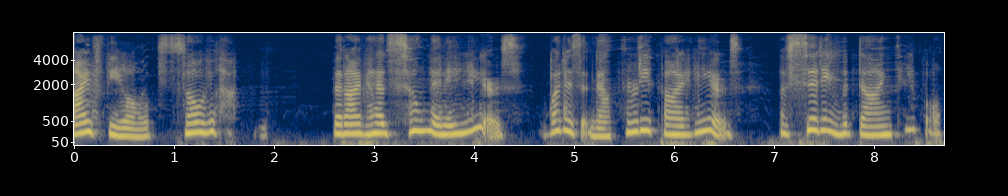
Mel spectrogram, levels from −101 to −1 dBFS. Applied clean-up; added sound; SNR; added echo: neural mask model DeepFilterNet 3.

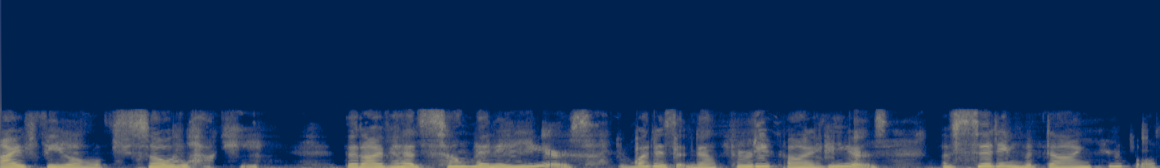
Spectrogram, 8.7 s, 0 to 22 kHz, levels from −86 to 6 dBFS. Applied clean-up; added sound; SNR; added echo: neural mask model Resemble Enhance denoiser.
